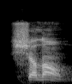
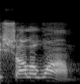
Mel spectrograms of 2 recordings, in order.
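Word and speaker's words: שָׁלוֹם: This word is pronounced shalom. If you say shalom or even shalom, I'm going to have to ask you to leave.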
